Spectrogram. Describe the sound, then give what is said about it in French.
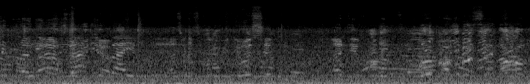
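A constant low engine rumble fills a crowded bus travelling to Dar es Salaam while many passengers chat at once, their overlapping voices forming a steady, busy murmur throughout. “La fin de mon voyage approche et je retourne donc à Dar es Salaam en bus.”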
